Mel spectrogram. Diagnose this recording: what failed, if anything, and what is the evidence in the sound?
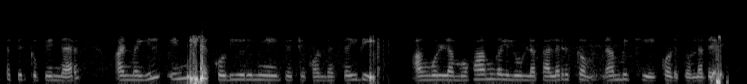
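The speech has a buzzy, gravelly roughness from start to end. It also sounds band-limited, cut off below about 300 Hz and above about 3.4 kHz. This is the GSM full-rate codec, at the codec stage. It fits 13 kbps coding. The codec models the vocal tract and drives it with sparse regular pulses. Most excitation detail is discarded.

Three short bursts of squawking and gargling break through at 1.86 to 2.10 s, 3.70 to 3.91 s and 7.10 to 7.29 s. These are GSM bit errors on the network link. Flipped bits corrupt the decoder's filter, pitch and gain values. Each damaged frame then has a warped spectrum or a sudden jump in level.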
